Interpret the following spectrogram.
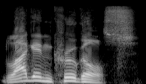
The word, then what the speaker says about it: Leinenkugel's: both events My partner in crime today is loggin crew gel's I've been consuming this for 3 years and I still can't pronounce the damn name le I n en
